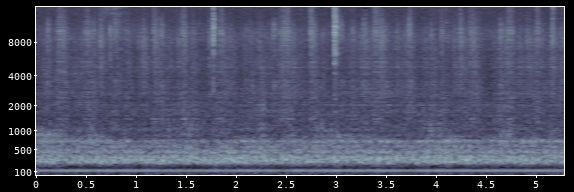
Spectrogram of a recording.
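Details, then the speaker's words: Admiral heavy-duty washer, about 20–22 kg, after seal and bearing work, suspension springs not yet fitted, wash started by blowing into the pressure-switch hose: steady low motor hum, soft even churning swish, no knocks or grinding; normal agitation, transmission fine in wash. "nos quita de encima que tengamos un problema con la transmisión que no esté siendo el abajo por lo menos el lavado lo está haciendo"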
